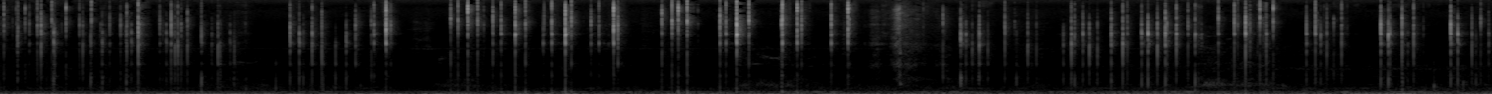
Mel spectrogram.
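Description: Long painted nails tap and scratch a palm-sized, translucent orange hard plastic brush shaped like a seashell with a ridged back. Dense bursts of sharp, bright clicks and scraping crackles come in quick clusters with short pauses, over a faint low hum.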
